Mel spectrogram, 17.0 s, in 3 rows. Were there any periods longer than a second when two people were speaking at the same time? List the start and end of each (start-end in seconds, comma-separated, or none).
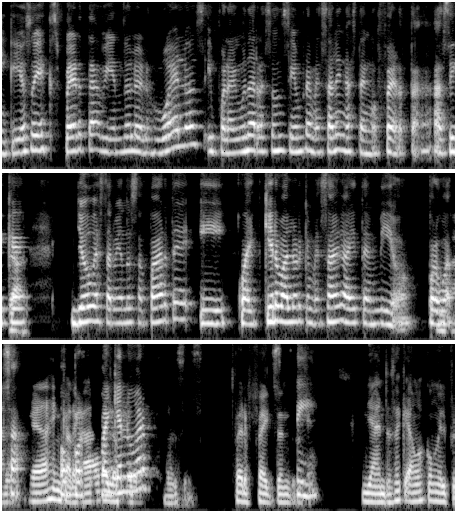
11.1-13.2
